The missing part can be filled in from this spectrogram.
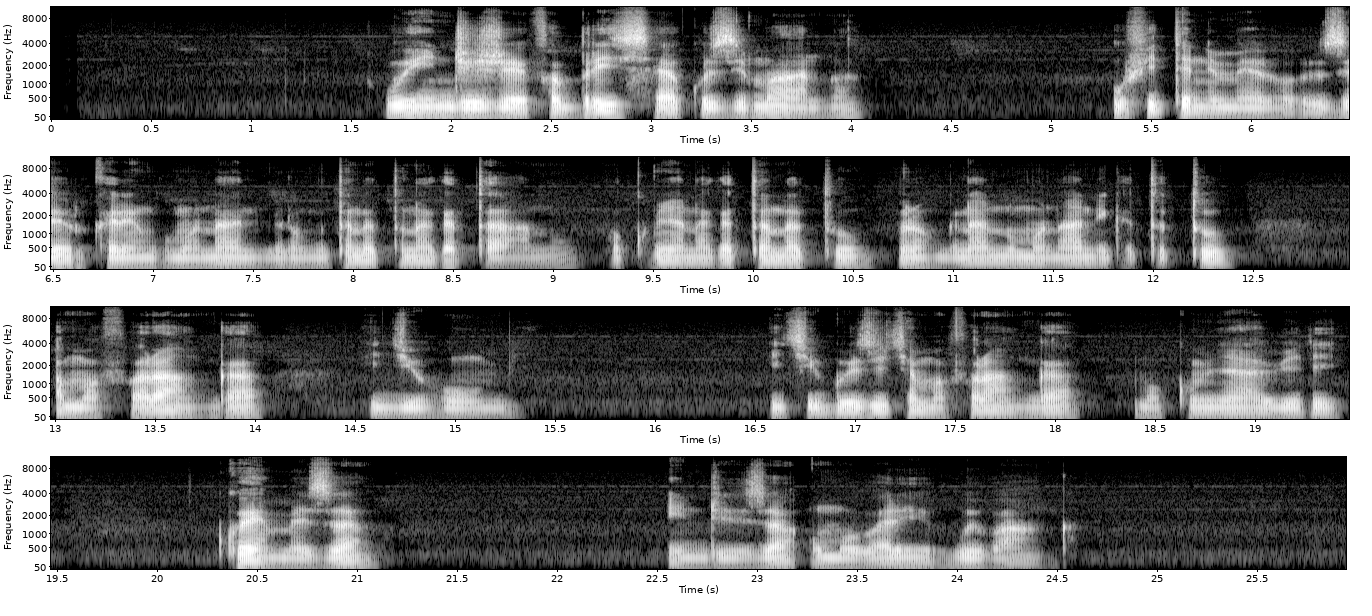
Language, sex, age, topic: Kinyarwanda, male, 25-35, finance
